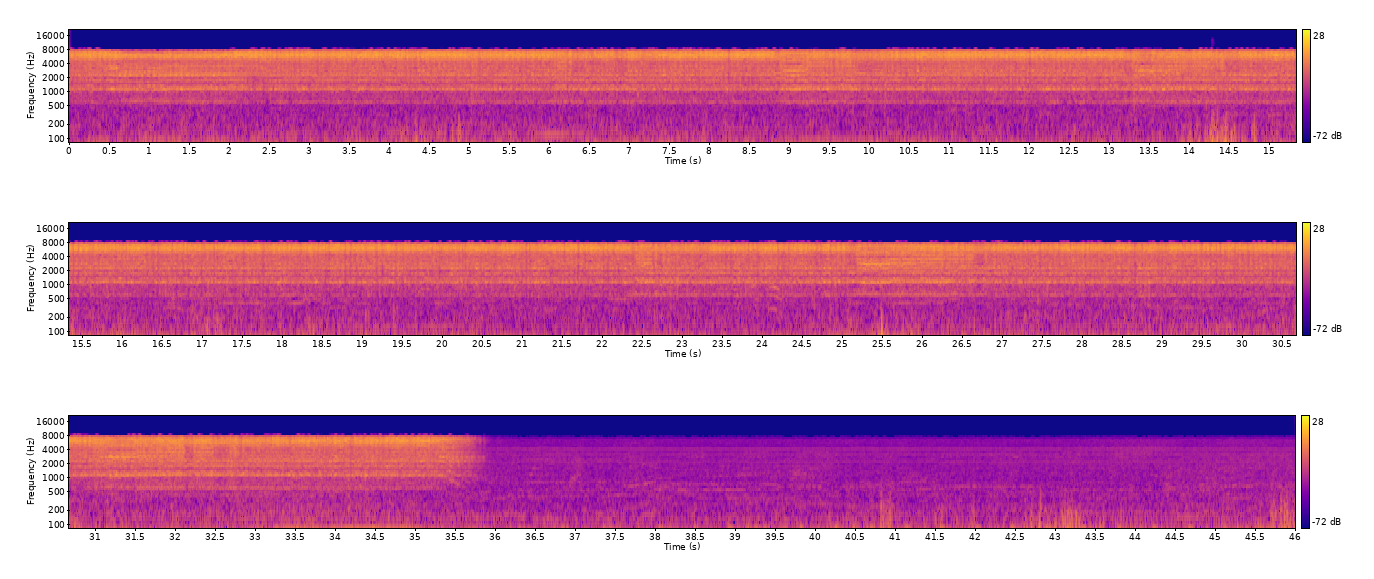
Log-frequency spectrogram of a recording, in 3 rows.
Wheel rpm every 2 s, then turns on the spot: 160, 160, 160, 160, 160, 160, 160, 160, 160, 160, 160, 160, 160, 160, 160, 160, 160, 120, 0, 0, 0, 0, 0.
none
